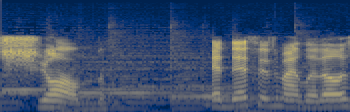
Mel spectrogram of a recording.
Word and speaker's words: Seam: The name's Seam, pronounced Shum.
